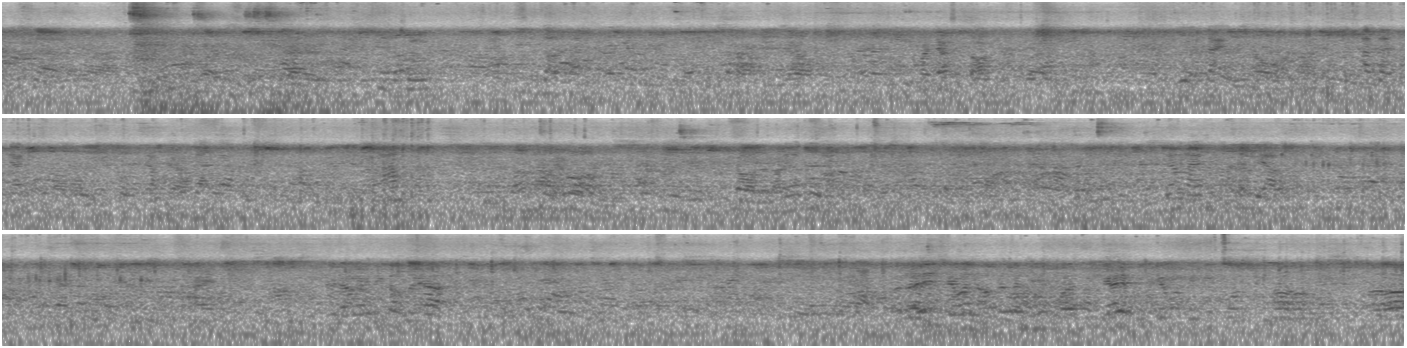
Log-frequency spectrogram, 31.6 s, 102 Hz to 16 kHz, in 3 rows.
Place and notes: Taitung Station, Taiwan - In the station lobby
In the station lobby
Taitung City, Taitung County, Taiwan, 6 October 2014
